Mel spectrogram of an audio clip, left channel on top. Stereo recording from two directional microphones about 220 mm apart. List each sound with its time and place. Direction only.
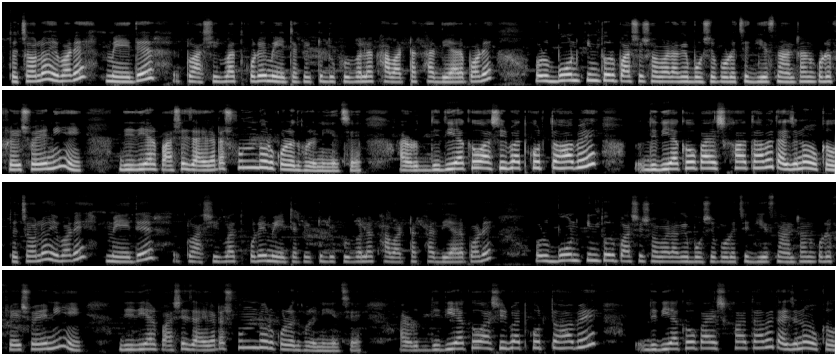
0.1 s speech: 20° left (ahead or behind)
12.3 s a woman's voice: 15° left (ahead or behind)
12.6 s speech: 30° left (ahead or behind)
